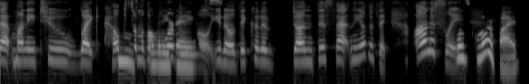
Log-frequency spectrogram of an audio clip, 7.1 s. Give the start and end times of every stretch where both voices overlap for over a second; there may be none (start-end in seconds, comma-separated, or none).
1.6-3.0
